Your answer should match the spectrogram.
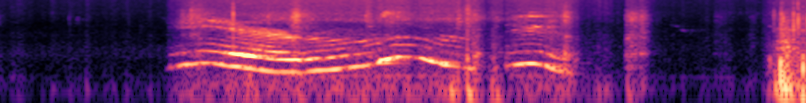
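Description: A young child's long wordless vocal sound, wavering up and down in pitch for about two seconds, followed by a couple of short sounds. A brief bump right at the very end.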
